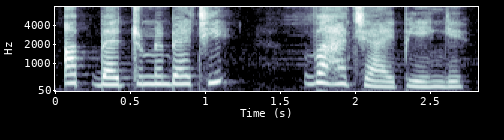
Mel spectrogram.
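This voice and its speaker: A woman voicing a bold, sharp-tongued young daughter-in-law, assertive and pointed, in a moral story. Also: high voice, animated, normal speed, no room sound. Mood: coy, inviting. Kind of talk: acted Hindi moral story.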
